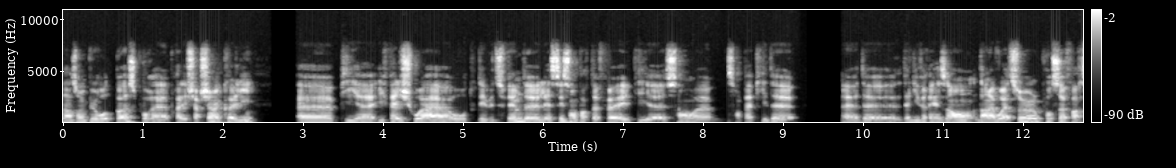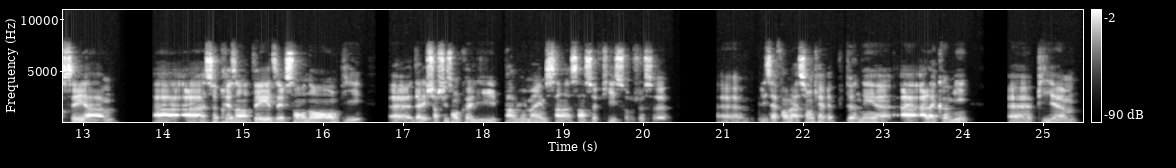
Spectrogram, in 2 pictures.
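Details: Young adult man who stutters, speaking French, reporting mostly silent blocks and sometimes short repetitions, especially when saying his name; stuttering.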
